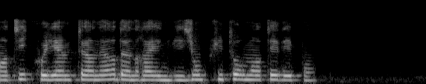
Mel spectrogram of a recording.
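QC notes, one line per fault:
Throughout: Opus voice compression, heavy damage. The speech sounds muffled, hoarse and slightly robotic, with nothing above 8.7 kHz. That points to the SILK coder in wideband mode at a very low rate, around 10 kbps, where the excitation is coded coarsely in each 20 ms frame.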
